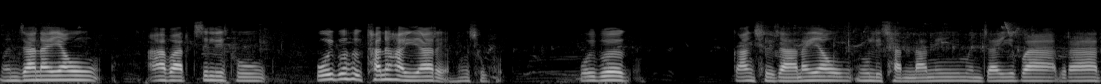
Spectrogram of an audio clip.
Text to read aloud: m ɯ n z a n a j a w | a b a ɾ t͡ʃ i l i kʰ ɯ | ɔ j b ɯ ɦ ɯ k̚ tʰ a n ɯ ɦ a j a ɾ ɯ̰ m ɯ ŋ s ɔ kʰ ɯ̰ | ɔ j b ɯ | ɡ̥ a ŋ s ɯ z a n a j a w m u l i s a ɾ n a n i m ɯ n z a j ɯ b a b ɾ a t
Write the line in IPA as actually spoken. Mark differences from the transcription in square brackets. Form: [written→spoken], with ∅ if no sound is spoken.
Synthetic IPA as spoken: m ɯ n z a n a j a w | a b a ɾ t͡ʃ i l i kʰ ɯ | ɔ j b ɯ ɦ ɯ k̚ tʰ a n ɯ ɦ a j a ɾ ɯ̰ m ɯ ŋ s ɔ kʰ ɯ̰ | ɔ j b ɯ | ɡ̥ a ŋ s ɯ z a n a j a w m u l i s a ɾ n a n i m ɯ n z a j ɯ b a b ɾ a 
